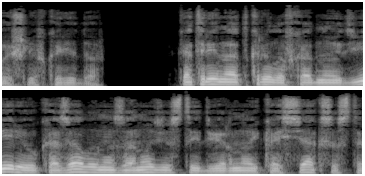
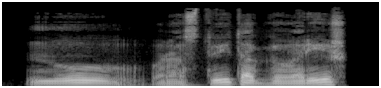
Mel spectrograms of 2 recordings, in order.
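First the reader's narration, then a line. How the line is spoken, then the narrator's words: Drawling. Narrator (Russian): протянул Бьорн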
